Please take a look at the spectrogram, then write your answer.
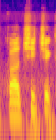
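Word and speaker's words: cuauchichic: names to say and almost as fun to say is to spell it c u a u c h i c h i c c u a u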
